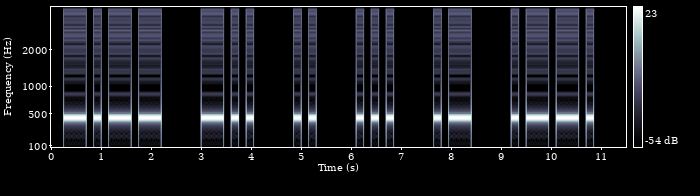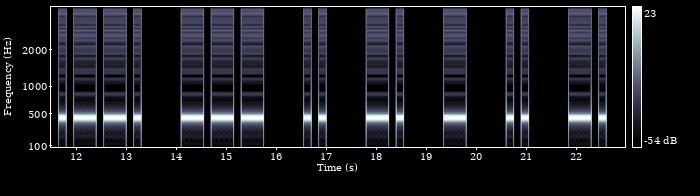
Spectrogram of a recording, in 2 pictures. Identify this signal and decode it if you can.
Morse code, heard as a keyed tone, about 8 wpm, spaced as for 6 wpm, 440 Hz. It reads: Y DISAPPOINTIN
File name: morse / headlines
